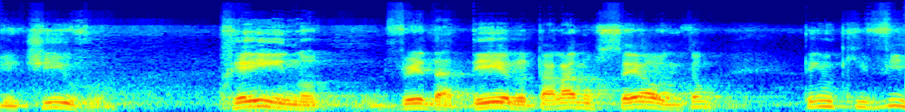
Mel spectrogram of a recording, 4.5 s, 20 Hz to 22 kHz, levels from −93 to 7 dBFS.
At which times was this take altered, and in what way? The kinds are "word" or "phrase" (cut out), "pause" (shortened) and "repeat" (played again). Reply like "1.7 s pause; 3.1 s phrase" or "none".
1.1 s word; 2.6 s word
